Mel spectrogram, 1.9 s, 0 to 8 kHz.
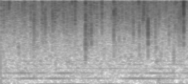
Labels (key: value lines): label: biophony, midshipman
recorder: SoundTrap 500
